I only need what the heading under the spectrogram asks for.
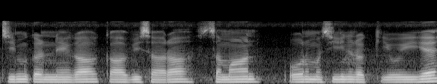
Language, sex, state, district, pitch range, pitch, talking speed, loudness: Hindi, male, Uttar Pradesh, Shamli, 115-120 Hz, 115 Hz, 150 wpm, -16 LUFS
